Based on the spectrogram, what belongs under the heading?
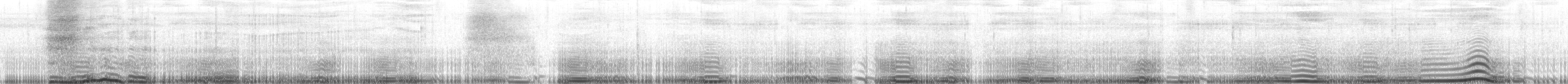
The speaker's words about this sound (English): The cuddle pile has become the purr pile. You can't blame kitties for purring.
